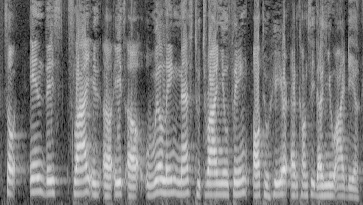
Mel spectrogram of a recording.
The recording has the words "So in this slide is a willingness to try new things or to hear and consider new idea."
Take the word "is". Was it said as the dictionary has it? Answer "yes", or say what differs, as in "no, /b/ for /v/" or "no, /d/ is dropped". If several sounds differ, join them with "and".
no, /s/ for /z/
